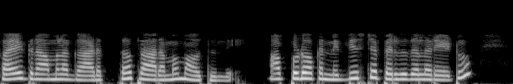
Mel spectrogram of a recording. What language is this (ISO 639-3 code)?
tel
